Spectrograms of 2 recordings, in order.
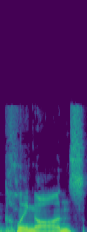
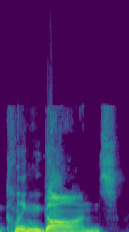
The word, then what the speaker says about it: Klingon: By the way, did you guys notice that they pronounced Cllingon three different ways in this episode? Some of them called them Klingons like we're used to. Uh, somebody else called them cllinggon.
